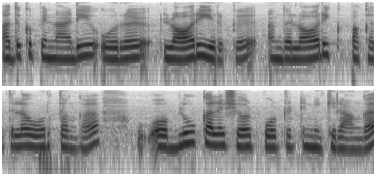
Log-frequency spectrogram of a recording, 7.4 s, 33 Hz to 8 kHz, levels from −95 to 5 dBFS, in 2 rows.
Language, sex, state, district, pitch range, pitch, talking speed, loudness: Tamil, female, Karnataka, Bangalore, 195-225 Hz, 205 Hz, 120 wpm, -17 LUFS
